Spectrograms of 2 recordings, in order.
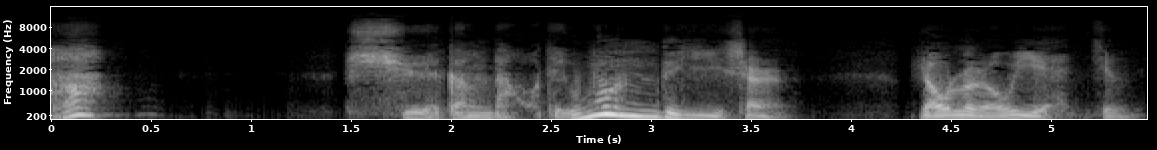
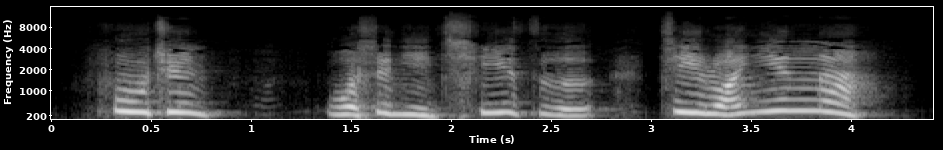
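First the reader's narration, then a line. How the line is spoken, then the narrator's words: Loud call. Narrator (Chinese): 纪鸾英 大声地叫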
